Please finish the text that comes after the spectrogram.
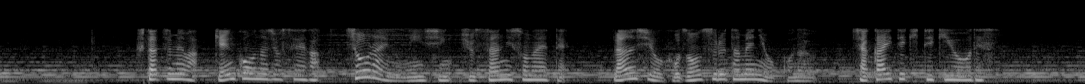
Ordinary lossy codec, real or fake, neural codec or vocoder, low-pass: none; real; none; 5.4 kHz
